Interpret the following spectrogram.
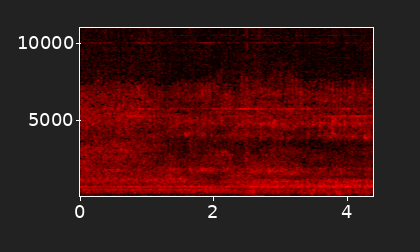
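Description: GE ES44C4 diesel locomotive idling while parked, a steady low rumble.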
